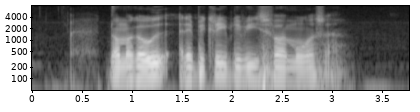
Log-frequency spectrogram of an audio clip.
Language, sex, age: Danish, male, 20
